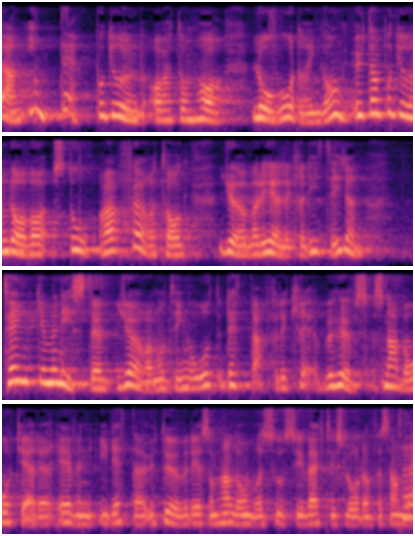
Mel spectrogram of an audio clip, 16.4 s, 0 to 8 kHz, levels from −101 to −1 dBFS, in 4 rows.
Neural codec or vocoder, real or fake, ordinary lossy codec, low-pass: none; real; none; 7.2 kHz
